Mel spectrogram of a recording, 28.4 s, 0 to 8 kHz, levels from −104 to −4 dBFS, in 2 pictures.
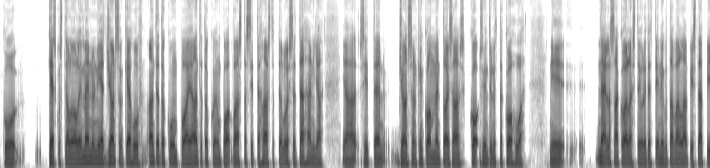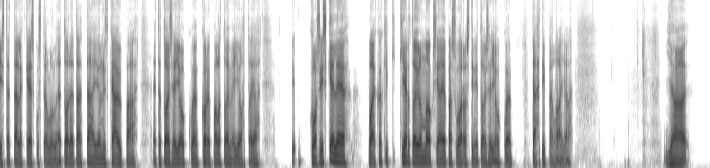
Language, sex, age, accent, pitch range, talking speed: Finnish, male, 30-49, native, 95-110 Hz, 120 wpm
